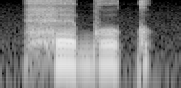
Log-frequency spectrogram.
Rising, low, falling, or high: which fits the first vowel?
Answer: low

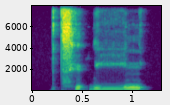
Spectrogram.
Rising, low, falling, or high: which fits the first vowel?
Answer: high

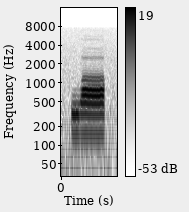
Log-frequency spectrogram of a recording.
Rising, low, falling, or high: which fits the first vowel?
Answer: high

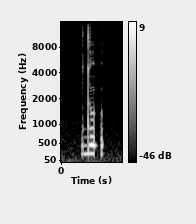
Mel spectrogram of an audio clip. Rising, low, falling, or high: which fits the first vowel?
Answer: high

